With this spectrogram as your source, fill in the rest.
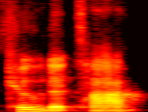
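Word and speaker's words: coup d'état: You don't pronounce the P. It's kuda well in Brazil.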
